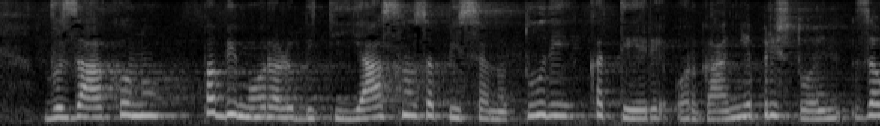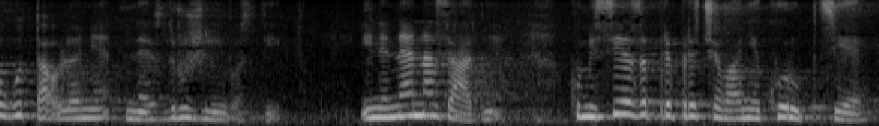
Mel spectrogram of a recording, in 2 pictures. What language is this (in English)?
Slovenian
